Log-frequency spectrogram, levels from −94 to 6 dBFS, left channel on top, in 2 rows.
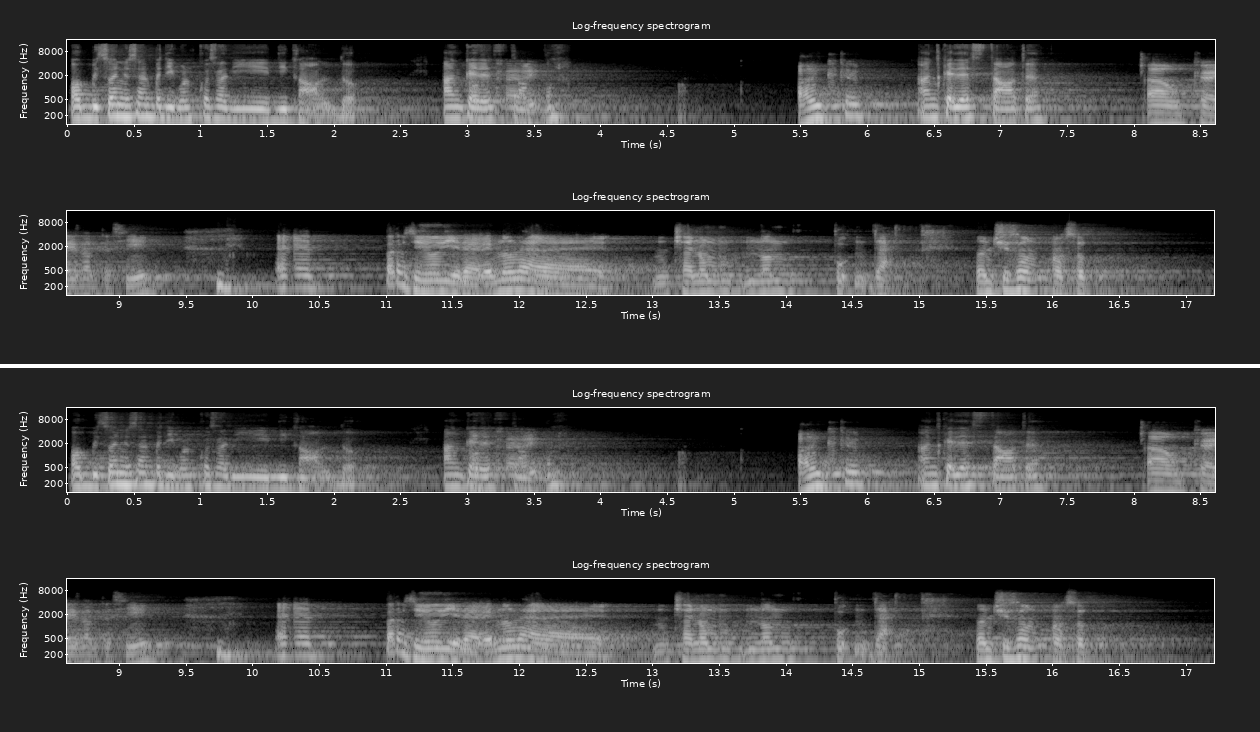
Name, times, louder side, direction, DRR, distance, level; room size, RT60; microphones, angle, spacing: voice 1, 0.0-2.2 2.8-3.7 6.4-7.4 9.7-9.9, left 3 dB, 85° left, 14 dB, 0.7 m, -24 dB
voice 2, 3.0-3.5 5.5-6.0 8.0-9.7 10.2-10.6 11.0-12.7 13.0-14.1 14.4-16.2, left 1 dB, 15° left, 10 dB, 0.9 m, -27 dB
23.5 x 20.0 x 9.8 m, 2.5 s
head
